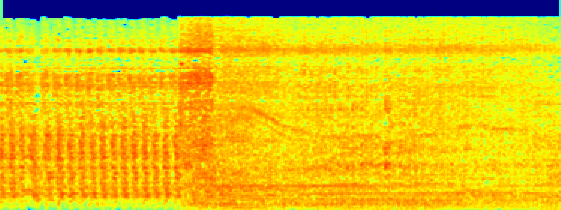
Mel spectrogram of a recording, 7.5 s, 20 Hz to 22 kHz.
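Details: Ford Lynx 2000 manual: engine cranks, catches and idles with uneven, stumbling beat; engine misfire caused by fuel rail leak.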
